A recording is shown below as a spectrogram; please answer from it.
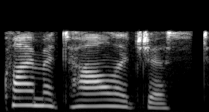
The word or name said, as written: climatologist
